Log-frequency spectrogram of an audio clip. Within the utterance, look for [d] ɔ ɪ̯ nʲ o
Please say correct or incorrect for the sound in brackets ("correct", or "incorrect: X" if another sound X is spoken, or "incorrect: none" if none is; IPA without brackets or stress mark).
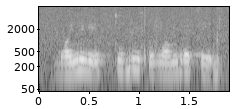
incorrect: b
